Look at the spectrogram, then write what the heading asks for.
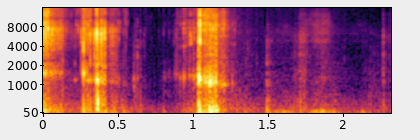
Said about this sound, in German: Ist das eigentlich ein Fehler, wenn ich die jetzt besonders zerkaue? Oder ist das eigentlich der Sinn?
